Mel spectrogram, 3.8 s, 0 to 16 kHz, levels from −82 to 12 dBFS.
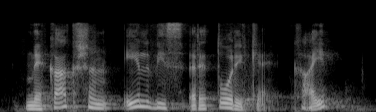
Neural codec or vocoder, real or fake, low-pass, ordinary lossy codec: codec, 16 kHz, 2 kbps, X-Codec, HuBERT features, trained on general audio; fake; 7.2 kHz; none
